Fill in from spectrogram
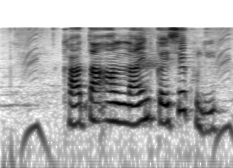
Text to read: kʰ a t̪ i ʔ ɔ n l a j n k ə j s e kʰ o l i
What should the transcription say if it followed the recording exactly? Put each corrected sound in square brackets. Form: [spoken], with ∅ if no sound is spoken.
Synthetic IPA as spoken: kʰ a t̪ [a] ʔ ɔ n l a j n k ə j s e kʰ [u] l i

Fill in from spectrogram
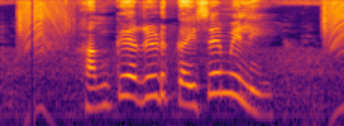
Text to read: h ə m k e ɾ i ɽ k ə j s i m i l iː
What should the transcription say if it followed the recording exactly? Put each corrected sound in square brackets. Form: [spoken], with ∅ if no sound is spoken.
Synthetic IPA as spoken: h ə m k e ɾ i ɽ k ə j s [e] m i l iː

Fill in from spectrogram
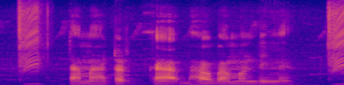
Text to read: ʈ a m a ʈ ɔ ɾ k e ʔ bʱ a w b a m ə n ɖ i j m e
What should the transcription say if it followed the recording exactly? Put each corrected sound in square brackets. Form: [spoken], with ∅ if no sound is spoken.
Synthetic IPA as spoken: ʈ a m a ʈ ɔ ɾ k [a] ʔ bʱ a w b a m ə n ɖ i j m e

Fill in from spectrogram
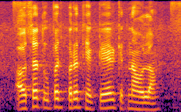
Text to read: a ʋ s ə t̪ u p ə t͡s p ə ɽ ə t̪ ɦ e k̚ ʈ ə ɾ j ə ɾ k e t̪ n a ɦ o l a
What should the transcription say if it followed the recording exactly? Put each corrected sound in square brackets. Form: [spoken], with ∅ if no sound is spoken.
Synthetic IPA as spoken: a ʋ s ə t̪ u p ə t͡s p ə [ɾ] ə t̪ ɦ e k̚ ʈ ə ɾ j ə ɾ k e t̪ n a ɦ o l a

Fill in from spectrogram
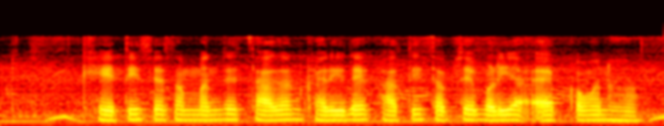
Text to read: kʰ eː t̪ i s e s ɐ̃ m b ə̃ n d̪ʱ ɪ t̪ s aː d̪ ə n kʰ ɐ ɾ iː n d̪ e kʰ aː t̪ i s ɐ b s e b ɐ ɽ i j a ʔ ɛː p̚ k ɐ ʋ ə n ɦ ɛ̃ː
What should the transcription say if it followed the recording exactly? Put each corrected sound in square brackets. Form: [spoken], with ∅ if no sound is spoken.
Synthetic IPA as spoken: kʰ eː t̪ i s e s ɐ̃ m b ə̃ n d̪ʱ ɪ t̪ s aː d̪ ə n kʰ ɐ ɾ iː [∅] d̪ e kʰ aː t̪ i s ɐ b s e b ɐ ɽ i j a ʔ ɛː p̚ k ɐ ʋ ə n ɦ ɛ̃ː

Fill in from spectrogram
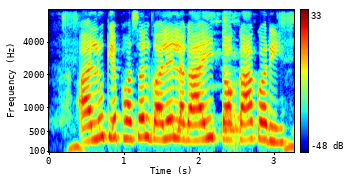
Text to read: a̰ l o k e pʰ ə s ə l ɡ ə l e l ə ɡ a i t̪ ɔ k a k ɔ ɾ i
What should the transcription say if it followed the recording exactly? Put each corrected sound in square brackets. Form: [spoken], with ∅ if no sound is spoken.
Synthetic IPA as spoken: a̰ l [u] k e pʰ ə s ə l ɡ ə l e l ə ɡ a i t̪ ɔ k a k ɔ ɾ i

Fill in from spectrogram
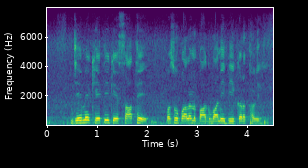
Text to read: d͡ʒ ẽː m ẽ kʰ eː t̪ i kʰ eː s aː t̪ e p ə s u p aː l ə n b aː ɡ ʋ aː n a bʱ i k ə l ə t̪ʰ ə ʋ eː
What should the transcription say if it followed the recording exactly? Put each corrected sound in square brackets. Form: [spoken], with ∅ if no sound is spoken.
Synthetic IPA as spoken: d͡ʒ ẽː m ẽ kʰ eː t̪ i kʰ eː s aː [t̪ʰ] e p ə s u p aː l ə n b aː ɡ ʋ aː n [i] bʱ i k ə [ɾ] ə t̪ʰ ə ʋ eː

